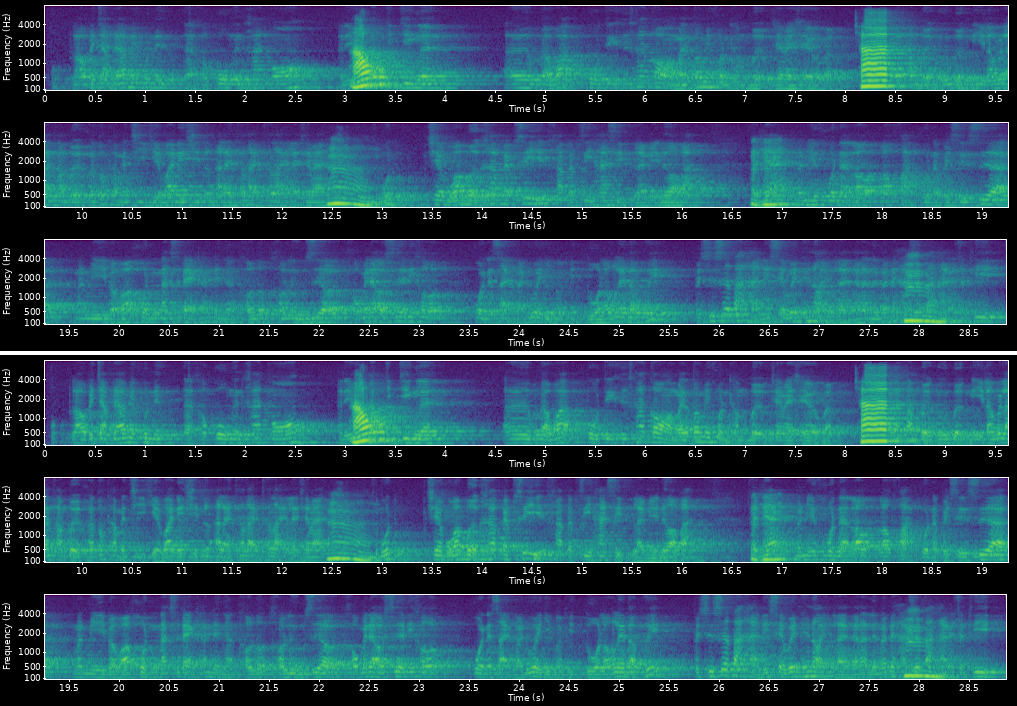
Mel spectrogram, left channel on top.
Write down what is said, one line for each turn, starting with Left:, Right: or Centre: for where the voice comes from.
Right: เราไปจับได้ว่ามีคนนึงอะเขาโกงเงินค่ากองอันนี้แบบจริงๆเลย
Centre: เอ้า
Right: เออแบบว่าปกติคือค่ากองอะมันจะต้องมีคนทำเบิกใช่ไหมเชลแบบเขาจะทำเบิกนู่นเบิกนี่แล้วเวลาทำเบิกเขาต้องทำบัญชีเขียนว่าในชิ้นอะไรเท่าไหร่เท่าไหร่อะไรใช่ไหม
Centre: ใช่อืม
Right: สมมติเชลบอกว่าเบิกค่าเป๊ปซี่ค่าเป๊ปซี่ห้าสิบอะไรแบบนี้นึกออกปะแต่เนี้ยมันมีคนอ่ะเราเราฝากคนอ่ะไปซื้อเสื้อมันมีแบบว่าคนนักแสดงท่านหนึ่งอ่ะเขาเขาลืมเสื้อเขาไม่ได้เอาเสื้อที่เขาควรจะใส่มาด้วยหยิบมาผิดตัวเราก็เลยแบบเฮ้ยไปซื้อเสื้อตาห่านที่เซเว่นให้หน่อยอะไรอย่างนั้นอะหรือไม่ไปหาเสื้อตาห่านในสักที่
Centre: อือหืออืม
